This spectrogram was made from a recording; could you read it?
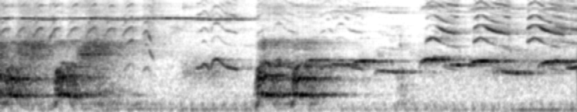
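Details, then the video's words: Harsh broadband chattering bursts from a khướu mun laughingthrush give way to clear whistled slides and a run of quick arched notes, with a thin steady high tone at the start. "tiếng chim khướu mun hót đỉnh cao"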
